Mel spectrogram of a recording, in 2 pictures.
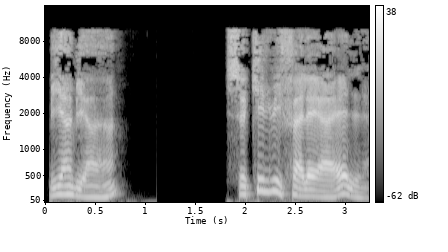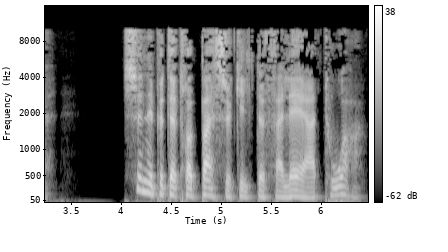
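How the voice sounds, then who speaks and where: A man voicing a small, agile slave broker with a gravelly voice and biting false politeness, speaking fast, in an audiobook. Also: mid-range voice, no echo, clean studio sound, natural voice. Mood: insidious. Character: small agile male slave broker, mock-affable and cruel. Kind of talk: audiobook character reading.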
